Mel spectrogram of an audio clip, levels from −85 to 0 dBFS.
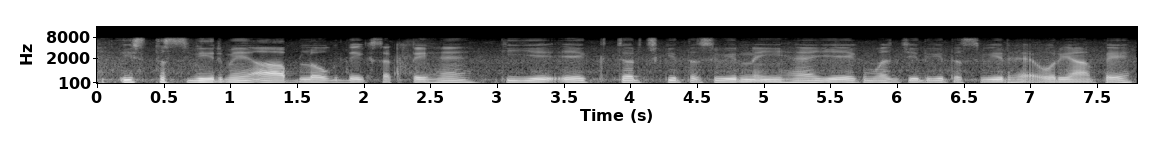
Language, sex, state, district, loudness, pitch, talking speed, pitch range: Hindi, male, Haryana, Jhajjar, -17 LUFS, 120 Hz, 190 wpm, 110-130 Hz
